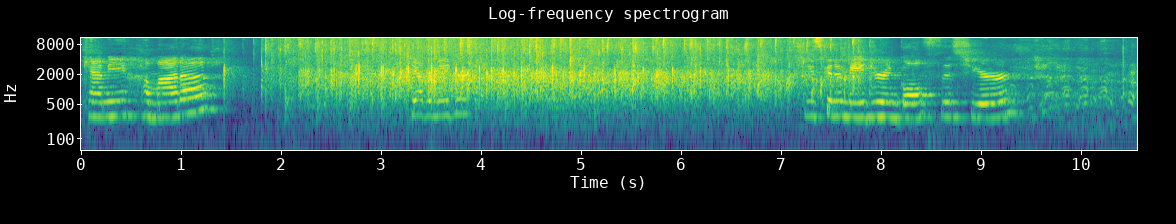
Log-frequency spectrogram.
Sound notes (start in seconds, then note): 4.1 applause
